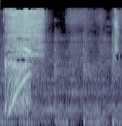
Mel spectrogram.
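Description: Electronic sound effect of a battery-powered light-up toy blaster: one rising, hissy whoosh lasting about half a second at the start, then only a faint steady background.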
